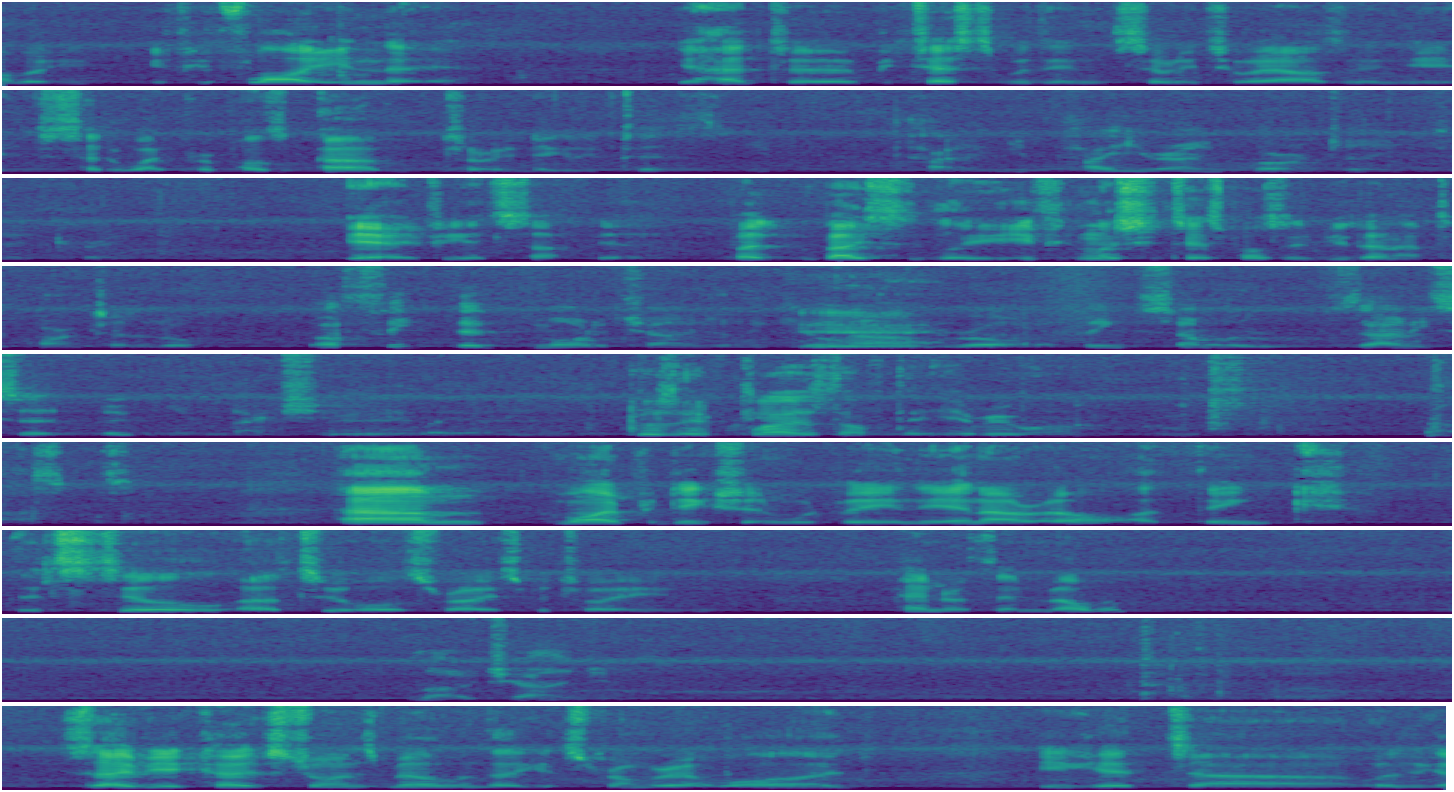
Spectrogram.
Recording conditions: sounds in the background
